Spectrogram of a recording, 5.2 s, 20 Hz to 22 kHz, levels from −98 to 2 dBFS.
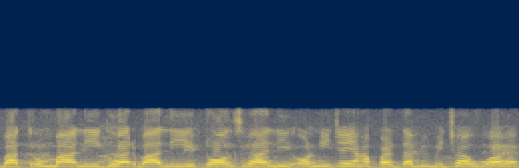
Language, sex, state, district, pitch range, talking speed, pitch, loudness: Hindi, female, Madhya Pradesh, Katni, 280-310 Hz, 150 wpm, 290 Hz, -10 LUFS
